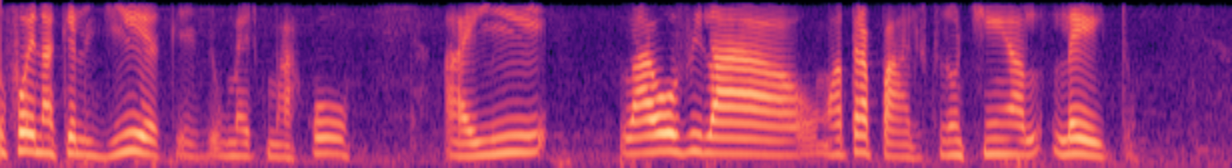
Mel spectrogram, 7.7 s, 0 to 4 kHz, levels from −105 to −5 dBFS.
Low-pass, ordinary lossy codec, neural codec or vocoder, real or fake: 3.6 kHz; none; none; real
